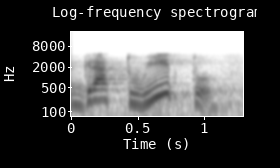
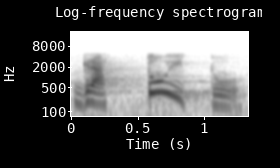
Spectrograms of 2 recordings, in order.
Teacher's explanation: faça a sílaba mais forte ser a penúltima sílaba desta palavra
